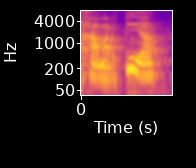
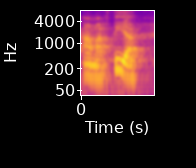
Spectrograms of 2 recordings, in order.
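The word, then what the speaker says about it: ἁμαρτία: ejemplo en esta palabra jamartía vemos que la Alfa tiene el espíritu rudo uno no lo traduce ni lo pronuncia amartía sino que al tenerlo es jamar tía Qué significa pecado cuando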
